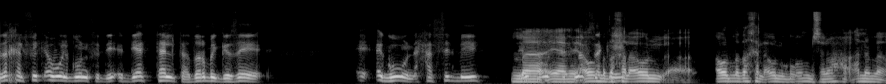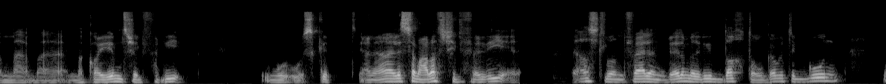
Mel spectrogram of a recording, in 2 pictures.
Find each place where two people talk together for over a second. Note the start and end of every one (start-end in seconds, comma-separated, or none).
5.1-6.3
